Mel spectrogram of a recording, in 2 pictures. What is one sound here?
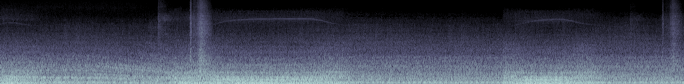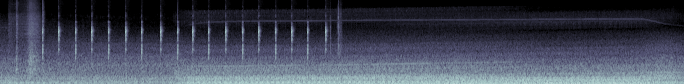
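A truck engine drones steadily, rising and falling as it speeds up and changes gear.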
